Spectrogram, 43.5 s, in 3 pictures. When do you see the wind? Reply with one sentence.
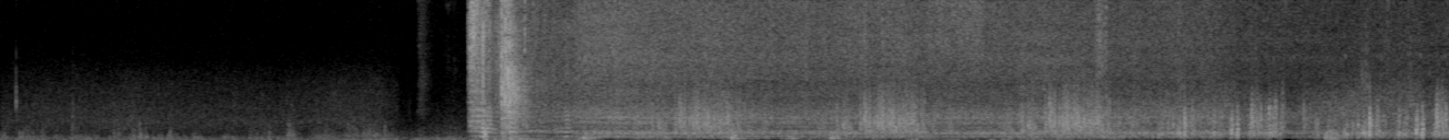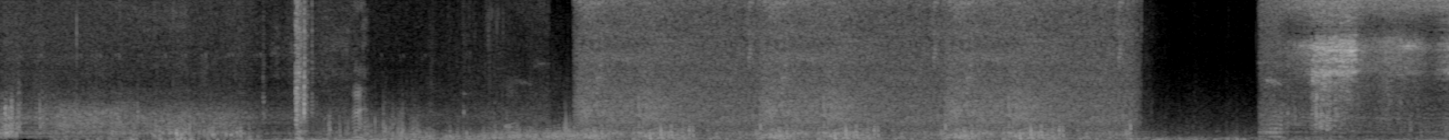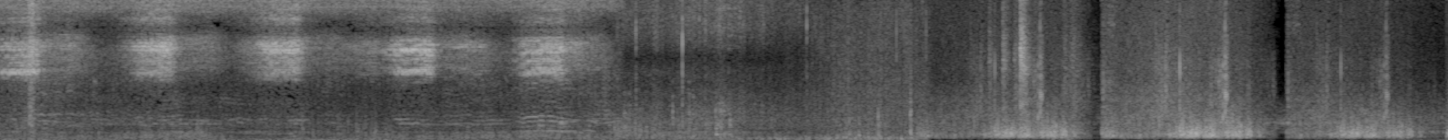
You can hear the wind from 0.0 to 43.4 s.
